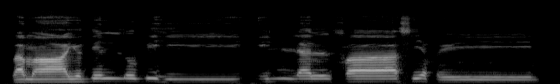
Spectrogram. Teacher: लाम मुशद्दद है, लाम को बारीक पढ़ेंगे। हा के नीचे खड़ा ज़ेर है, हा को हम खींच कर पढ़ेंगे क्योंकि यहाँ मद्दे मुनफसिल हो रहा है। · मीम को एक अलिफ तक खींच के पढ़ेंगे क्योंकि यहाँ अलिफ मद्दा हो रहा है।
